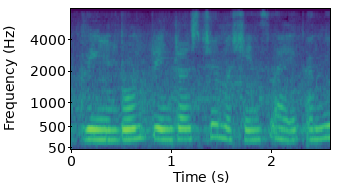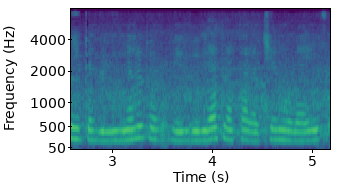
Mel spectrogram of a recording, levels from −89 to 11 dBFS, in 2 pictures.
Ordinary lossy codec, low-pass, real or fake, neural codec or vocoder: AAC, 48 kbps; 7.2 kHz; fake; codec, 16 kHz in and 24 kHz out, 1.1 kbps, FireRedTTS-2 codec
